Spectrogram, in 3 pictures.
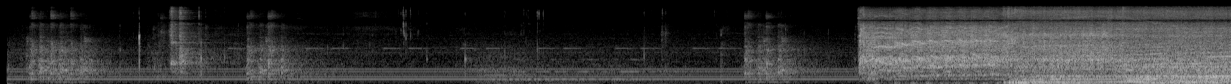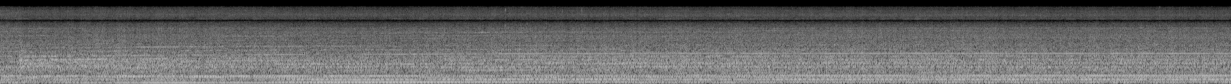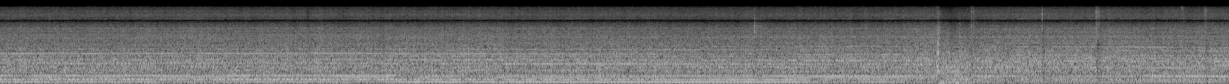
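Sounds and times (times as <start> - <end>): rotary engine starting and idling: 8.6 - 36.9.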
